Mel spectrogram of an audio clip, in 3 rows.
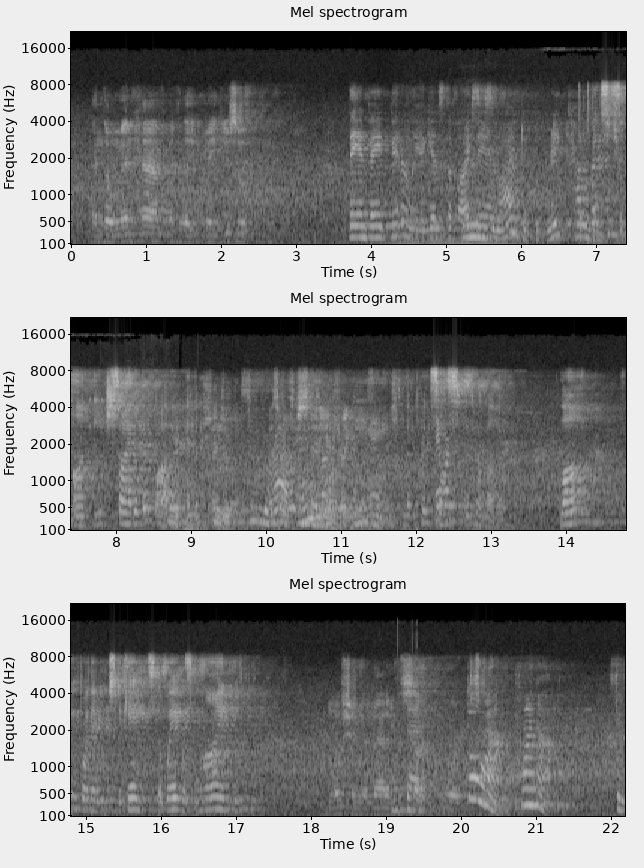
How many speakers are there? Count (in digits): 5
